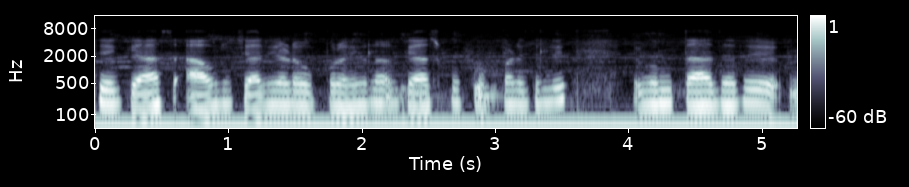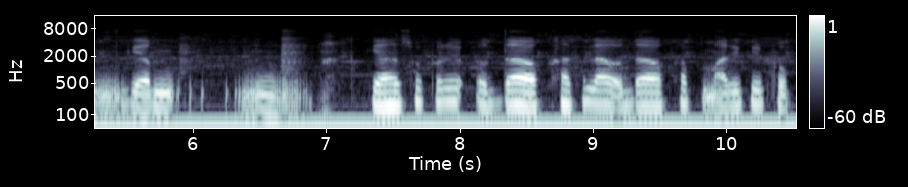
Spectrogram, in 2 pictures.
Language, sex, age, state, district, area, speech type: Odia, female, 45-60, Odisha, Cuttack, urban, spontaneous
